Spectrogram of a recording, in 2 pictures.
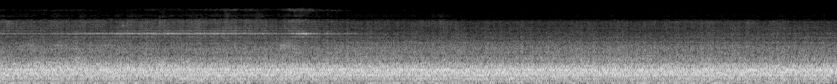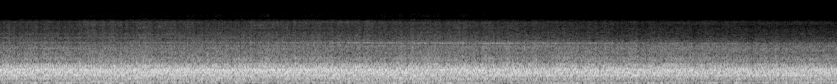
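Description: Renfe Cercanías commuter train running along the platform in an underground station: a steady, loud rumble of wheels on rail, with a thin high squeal that fades out about three seconds in.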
